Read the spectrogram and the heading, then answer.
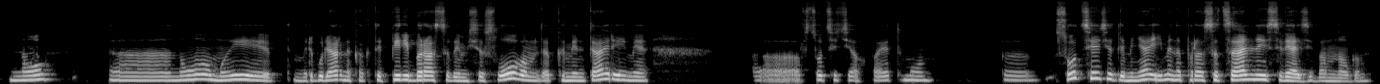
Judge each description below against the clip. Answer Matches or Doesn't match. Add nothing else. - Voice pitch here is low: Doesn't match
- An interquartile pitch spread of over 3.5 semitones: Doesn't match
